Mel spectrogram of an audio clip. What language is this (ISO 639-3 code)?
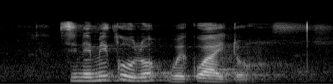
ssw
